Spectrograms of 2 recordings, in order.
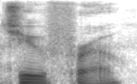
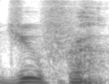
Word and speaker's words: Giuffre: Um pronounced tip giu equals Jew. So ju pronounced chip. Juay. All right, thank you. Maybe for the next one. Like Juro. Like Ju Fro. Yeah, like Juro.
